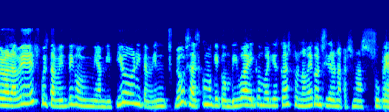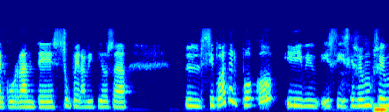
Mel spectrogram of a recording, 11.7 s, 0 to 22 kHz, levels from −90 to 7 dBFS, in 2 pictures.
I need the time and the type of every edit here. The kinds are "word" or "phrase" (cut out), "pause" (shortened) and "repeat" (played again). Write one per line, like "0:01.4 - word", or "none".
0:02.6 - pause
